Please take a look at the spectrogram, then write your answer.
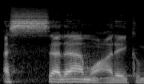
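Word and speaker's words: السلام عليكم: When you say assalamu alaikum, you have to say assalamu alaikum. You can't say salam alaikum, salam alaikum.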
